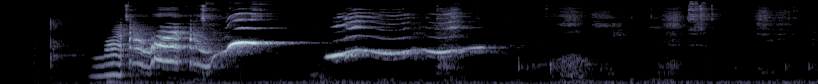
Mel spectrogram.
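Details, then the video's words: Pet parrot talking while asking for food; a burst of raspy speech-like syllables followed by two clear whistled tones, the second rising slightly, then quiet faint chatter. "khana chah raha h || mang raha h mitthu anta || talking parrot"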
